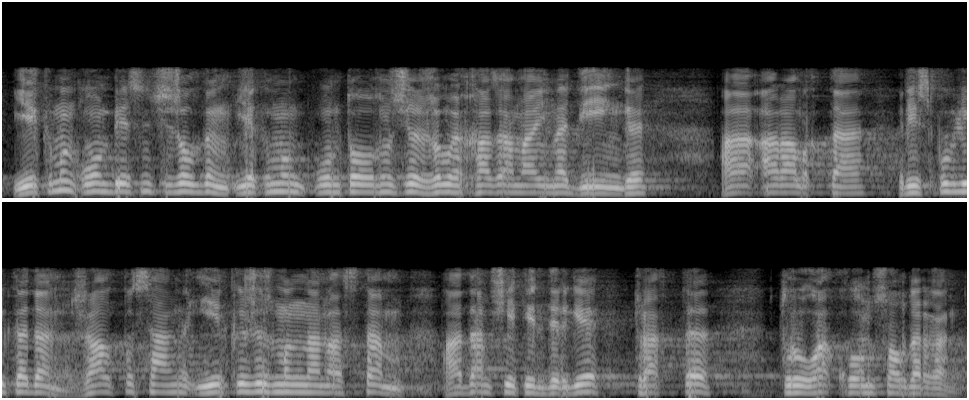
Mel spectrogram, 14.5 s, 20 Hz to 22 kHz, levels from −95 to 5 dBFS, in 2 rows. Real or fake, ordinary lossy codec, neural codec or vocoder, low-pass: fake; none; codec, 44.1 kHz, 7.8 kbps, Pupu-Codec; 5.4 kHz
